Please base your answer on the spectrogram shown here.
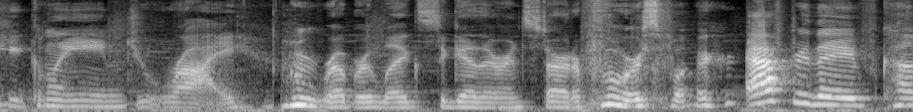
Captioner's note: laughing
